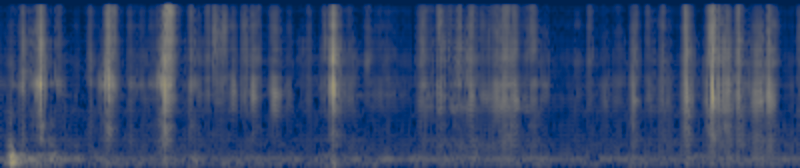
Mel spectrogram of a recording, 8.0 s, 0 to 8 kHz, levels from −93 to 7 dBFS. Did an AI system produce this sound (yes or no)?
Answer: yes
